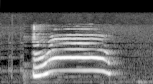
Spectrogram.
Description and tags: A 'meow' sound from my kitty Luna. Recorded with my microphone.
